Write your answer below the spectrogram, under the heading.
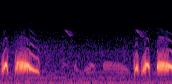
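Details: Spotted dove trained as a decoy: a short note and long falling coo, a pause with faint softer coos, then two quick notes and another long coo.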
